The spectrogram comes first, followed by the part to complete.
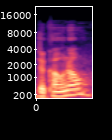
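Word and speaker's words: Dacono: And I'm not going to say this right, but is it Decono? Decono.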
